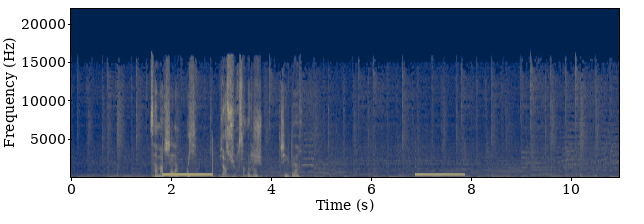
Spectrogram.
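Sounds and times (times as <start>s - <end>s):
speech: 1.7s - 4.8s
telephone ringback tone: 1.8s - 2.9s, 6.9s - 7.9s.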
